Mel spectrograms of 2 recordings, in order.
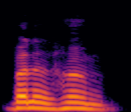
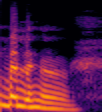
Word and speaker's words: Bellingham: in B Belling bellam is it Bellingham Belling Bellingham Bellingham yes but are we saying it right are we saying it right Belling Belling yeah I'm saying what she saying place the place not bellam yeah Bellingham Bellingham Cal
